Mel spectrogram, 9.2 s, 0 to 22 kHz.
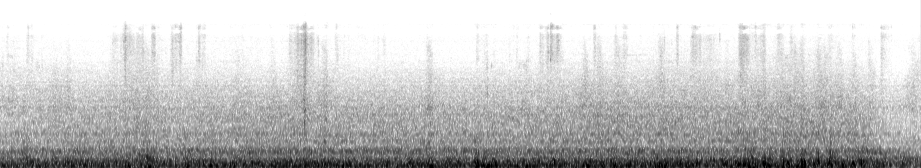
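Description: Tyre and road noise heard inside a Tesla electric car's cabin, a steady low rumble that grows slightly louder as the car speeds up from about 20 to 50 mph.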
